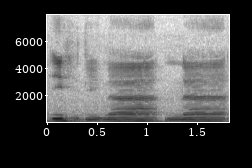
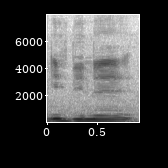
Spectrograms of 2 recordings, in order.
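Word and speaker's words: اهْدِنَا: Jadi yang benar ihdina, na. Ya, ada juga yang pingin menyempurnakan setengahnya biar lebih apa ya, pertengahan gitu ya. Jadi ada yang membacanya itu dengan miring, ihdine ya, ihdine, ne, ditarik ke samping sampai berlebihan ya.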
